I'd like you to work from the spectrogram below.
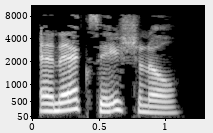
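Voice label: "annexational", British English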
